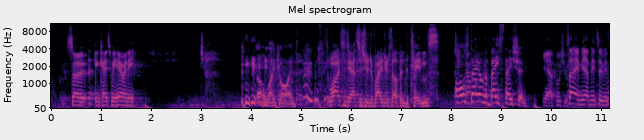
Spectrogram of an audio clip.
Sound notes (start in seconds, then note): 3.8 laughs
